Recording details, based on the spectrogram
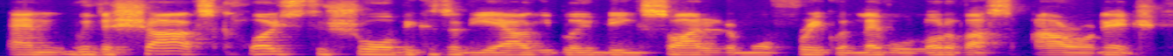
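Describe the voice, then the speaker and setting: Podcast host, male, Australian accent, mid-pitched voice, earnest and wordy delivery. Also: little pitch movement, brisk, pushed and bright, poor audio. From South Australia. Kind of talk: podcast interview.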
